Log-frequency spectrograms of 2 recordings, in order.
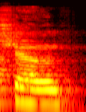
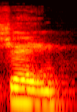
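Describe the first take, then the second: First: The name is said with an 'oh' vowel. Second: The name is said with an 'ay' vowel. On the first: The speaker calls it wrong. "not Shone" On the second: The speaker calls it right. "It's Shane"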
